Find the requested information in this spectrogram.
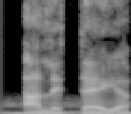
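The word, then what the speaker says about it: aletheia: Primeira palavra, aleteia, palavra grega pronunciada.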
